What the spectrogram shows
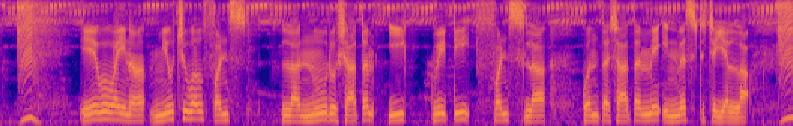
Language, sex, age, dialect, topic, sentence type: Telugu, male, 18-24, Southern, banking, statement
